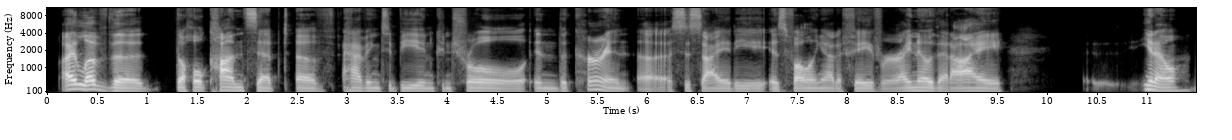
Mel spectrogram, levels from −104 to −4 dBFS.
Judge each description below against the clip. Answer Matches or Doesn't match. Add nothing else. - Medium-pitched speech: Doesn't match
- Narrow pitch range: Matches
